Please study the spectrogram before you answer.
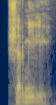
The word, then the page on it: शर्मीली: Hindi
